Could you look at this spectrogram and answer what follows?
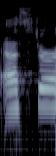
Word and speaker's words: Esther: me okay and then esther has a silent h which if you know the bible you're used to that if you don't know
